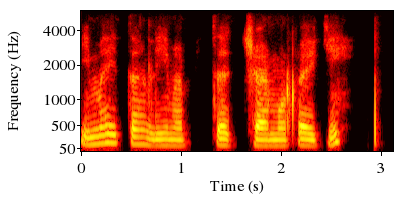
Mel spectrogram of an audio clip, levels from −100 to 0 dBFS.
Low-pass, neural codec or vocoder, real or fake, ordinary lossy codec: 5.4 kHz; none; real; Opus, 16 kbps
